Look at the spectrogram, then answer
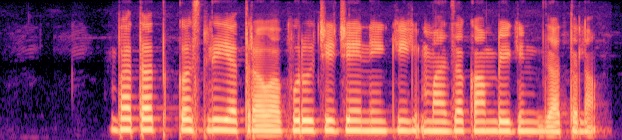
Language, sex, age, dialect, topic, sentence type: Marathi, female, 25-30, Southern Konkan, agriculture, question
